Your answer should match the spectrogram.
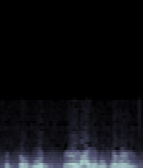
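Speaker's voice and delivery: high-pitched, alarmed denial; indignant protest. Acted. Husband denying to Bob that he killed her, indignant. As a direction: protest innocence with rising alarm.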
